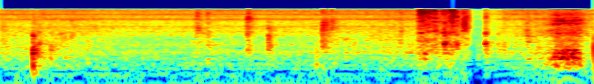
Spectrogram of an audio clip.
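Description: Steady hiss with scattered rustles and knocks from a handheld camcorder being moved and handled around the belt grinder; a louder rustle comes about three seconds in.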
